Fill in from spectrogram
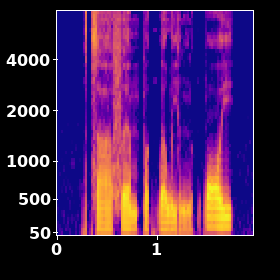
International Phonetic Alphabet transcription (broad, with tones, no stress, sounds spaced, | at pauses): t͡s aː˨ f ɛː˧ m p ɐ˧ k̚ l ɐ˧ w j ɪ˨ ŋ ɐ˥ k̚ p ɔː˥ j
